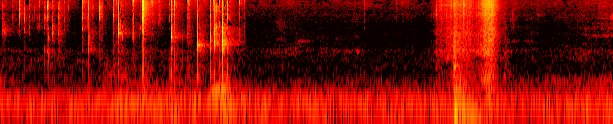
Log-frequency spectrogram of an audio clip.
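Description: Thick yogurt poured into an earthenware bowl of spices: faint soft, wet plops and small clicks during the first couple of seconds, then a brief rustle about four and a half seconds in.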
